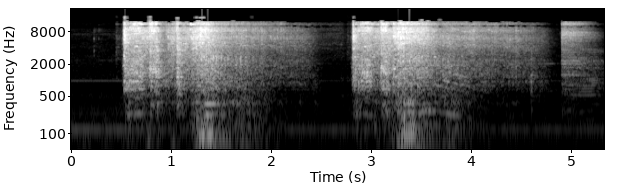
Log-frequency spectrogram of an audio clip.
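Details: Acura Integra GSR B18C1 with a P75 ECU from a 1995 Integra LS and an Omni Power 3-bar MAP sensor; ECU reset, no codes, idle air control heard. On easy throttle it twice cranks, catches, runs ragged briefly, then stalls.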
